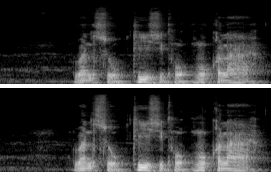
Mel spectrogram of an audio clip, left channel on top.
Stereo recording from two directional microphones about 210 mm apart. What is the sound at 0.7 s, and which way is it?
Speech, 25° right (ahead or behind).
